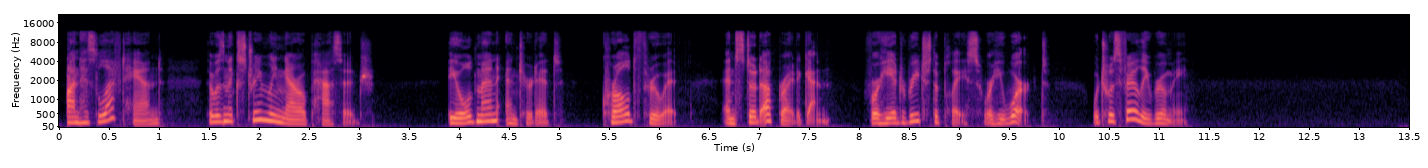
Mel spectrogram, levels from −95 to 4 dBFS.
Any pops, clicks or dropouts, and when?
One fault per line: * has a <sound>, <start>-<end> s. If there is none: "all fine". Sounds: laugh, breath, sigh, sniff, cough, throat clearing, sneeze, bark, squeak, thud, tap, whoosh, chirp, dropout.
all fine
